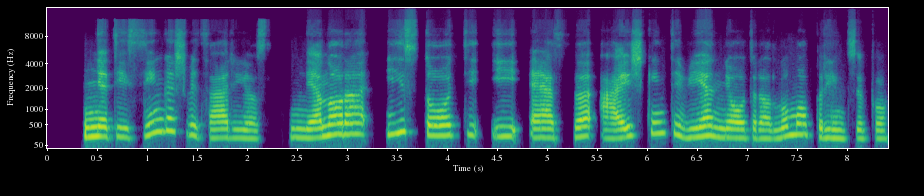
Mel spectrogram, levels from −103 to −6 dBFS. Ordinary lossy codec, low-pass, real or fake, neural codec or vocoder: Opus, 16 kbps; 14.4 kHz; fake; vocoder, 48 kHz, 128 mel bands, Vocos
